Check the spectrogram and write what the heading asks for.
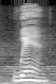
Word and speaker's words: when: 我们在读这句话的时候注意一下 when 这个单词要读作问题的问，这里的字母 e 发的是 a 的音， when 加鼻音 when。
